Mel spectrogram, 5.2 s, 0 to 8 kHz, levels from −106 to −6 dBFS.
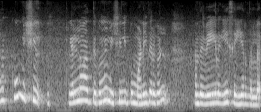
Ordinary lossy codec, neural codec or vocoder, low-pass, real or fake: none; none; none; real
